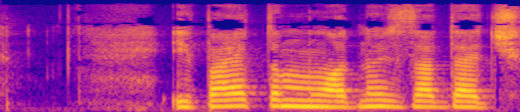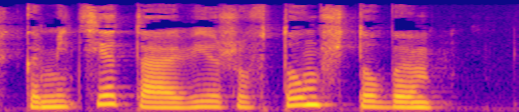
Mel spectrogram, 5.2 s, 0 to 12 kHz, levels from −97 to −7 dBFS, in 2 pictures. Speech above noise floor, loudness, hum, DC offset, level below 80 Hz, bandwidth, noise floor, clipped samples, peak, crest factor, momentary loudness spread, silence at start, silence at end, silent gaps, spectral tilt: 26 dB; -18 LUFS; none; under 0.1%; -58 dBFS; 11 kHz; -43 dBFS; under 0.1%; -4 dBFS; 16 dB; 10 LU; 0 s; 0.45 s; none; -4.5 dB/octave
